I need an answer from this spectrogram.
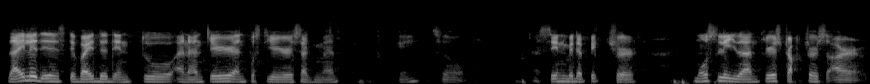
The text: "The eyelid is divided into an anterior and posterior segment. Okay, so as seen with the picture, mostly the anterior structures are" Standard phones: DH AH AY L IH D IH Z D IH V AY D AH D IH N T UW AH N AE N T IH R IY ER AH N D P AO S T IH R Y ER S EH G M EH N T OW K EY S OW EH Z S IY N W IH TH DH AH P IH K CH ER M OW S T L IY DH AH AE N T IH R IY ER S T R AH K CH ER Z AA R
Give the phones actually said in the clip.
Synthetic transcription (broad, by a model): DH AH AY L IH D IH S D IH V AY D AH D IH N T UW AH N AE N T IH R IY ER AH N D P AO S T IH R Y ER S EH G M EH N T OW K EY S OW S IY N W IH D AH P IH K CH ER M OW S T L IY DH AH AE N T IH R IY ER S T R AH K CH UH S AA R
